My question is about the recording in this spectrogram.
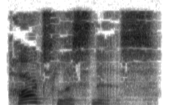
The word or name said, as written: heartlessness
